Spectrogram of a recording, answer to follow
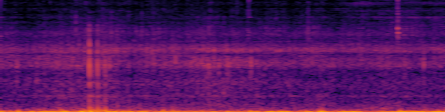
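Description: Mountain bike running fast down a dirt singletrack: heavy wind rumble on the microphone over tyre noise and rattling from the bike, with a sharp knock about a second in.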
